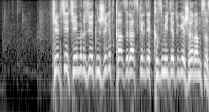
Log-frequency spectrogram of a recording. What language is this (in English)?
Kazakh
